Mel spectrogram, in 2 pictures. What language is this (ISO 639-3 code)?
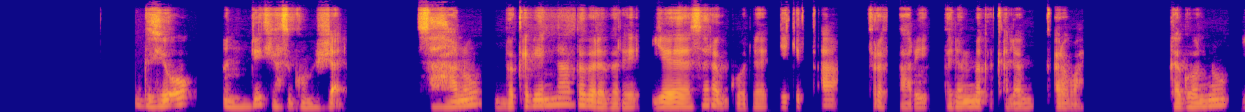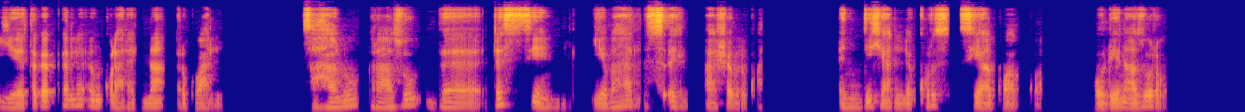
amh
